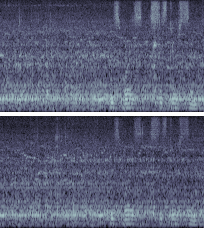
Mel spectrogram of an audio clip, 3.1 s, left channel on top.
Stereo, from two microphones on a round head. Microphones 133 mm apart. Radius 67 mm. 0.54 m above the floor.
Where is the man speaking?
25° left (ahead or behind), 0.9 m.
